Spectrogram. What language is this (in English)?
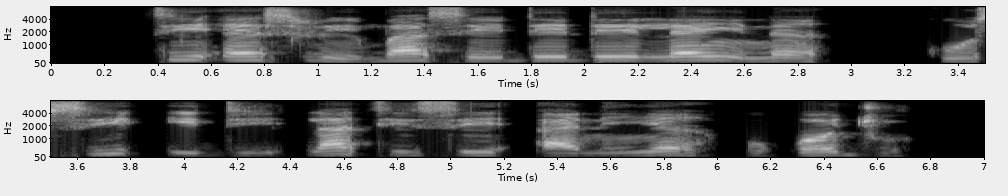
Yoruba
